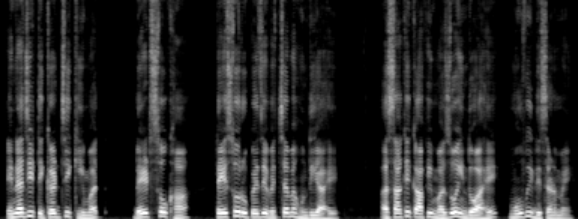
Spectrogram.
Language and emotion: Sindhi, neutral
